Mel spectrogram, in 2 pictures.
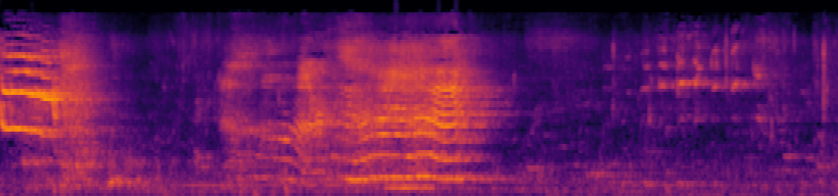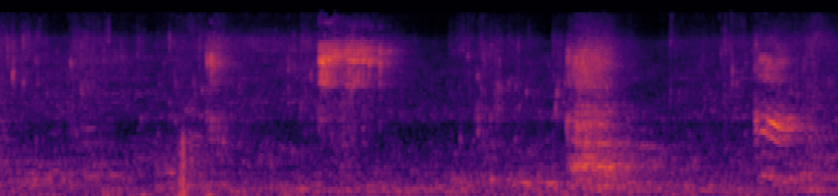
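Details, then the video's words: Belugas in SeaWorld Orlando's indoor Wild Arctic habitat: opening squealing, warbling whistles with wavering pitch over four seconds, followed by scattered short chirps and noisy bursts amid quieter background. "these are vocalizations of beluga whales in seaworld's wild arctic exhibit sometimes called the canary of the sea"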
